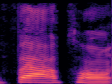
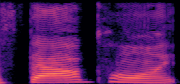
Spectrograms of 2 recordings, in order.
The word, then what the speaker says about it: Filecoin: So, Foulcoin, it's spelled F I L C O I N. So, it launched what actually launched on November 18th. Um, well, Falcoin onchain cloud.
